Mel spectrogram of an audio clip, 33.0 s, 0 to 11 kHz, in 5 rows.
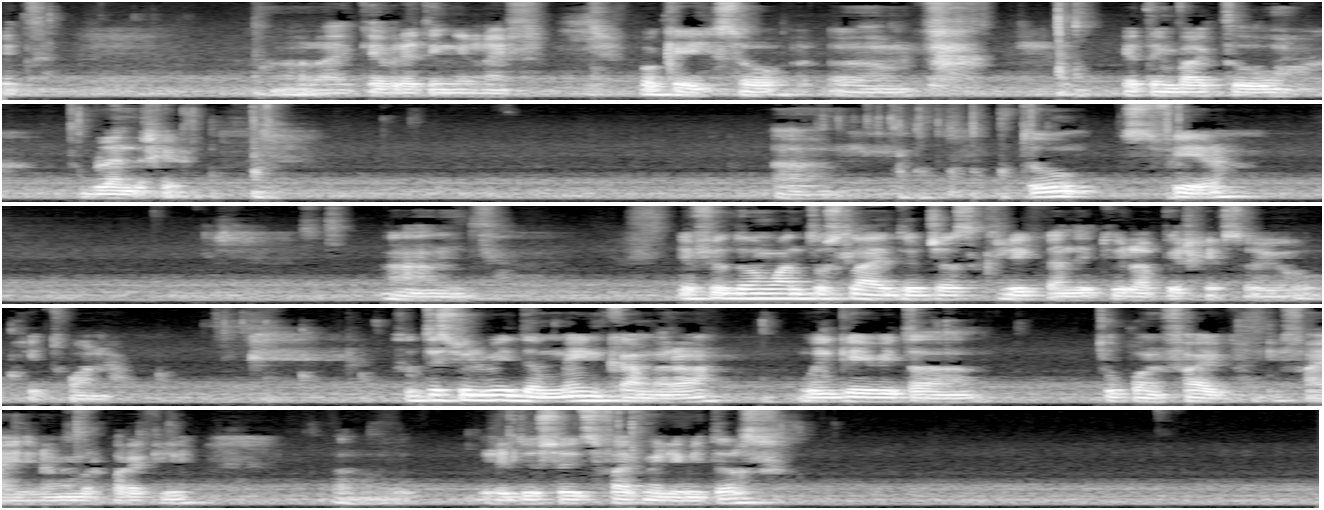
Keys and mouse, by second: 10.8 BackSpace, 11.0 BackSpace, 19.9 middle click, 26.4 1, 26.7 click, 29.4 click.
